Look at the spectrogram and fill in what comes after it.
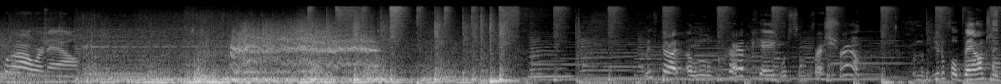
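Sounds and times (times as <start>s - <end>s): car engine pulling away: 0.0s - 5.4s
high tyre squeal: 1.6s - 4.1s
upright bass: 3.8s - 10.0s
saxophone: 5.2s - 9.2s.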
